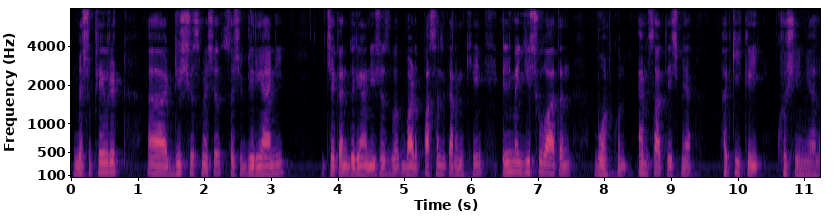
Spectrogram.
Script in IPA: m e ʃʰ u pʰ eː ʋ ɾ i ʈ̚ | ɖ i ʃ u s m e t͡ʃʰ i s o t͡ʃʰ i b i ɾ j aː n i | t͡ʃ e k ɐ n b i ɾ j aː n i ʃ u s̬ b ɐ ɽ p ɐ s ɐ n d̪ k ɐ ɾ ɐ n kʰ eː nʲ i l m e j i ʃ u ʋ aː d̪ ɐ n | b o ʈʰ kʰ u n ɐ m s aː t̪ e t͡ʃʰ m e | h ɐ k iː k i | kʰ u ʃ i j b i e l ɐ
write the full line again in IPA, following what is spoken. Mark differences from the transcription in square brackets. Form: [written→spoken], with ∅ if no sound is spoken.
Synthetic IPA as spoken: m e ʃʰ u pʰ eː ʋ ɾ i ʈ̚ | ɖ i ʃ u s m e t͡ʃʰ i s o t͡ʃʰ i b i ɾ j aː n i | t͡ʃ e k ɐ n b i ɾ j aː n i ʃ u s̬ b ɐ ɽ p ɐ s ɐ n d̪ k ɐ ɾ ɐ n kʰ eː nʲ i l m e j i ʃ u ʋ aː [d̪→t̪] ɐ n | b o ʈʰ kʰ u n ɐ m s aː t̪ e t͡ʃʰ m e | h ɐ k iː k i | kʰ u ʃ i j [b→m] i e l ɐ

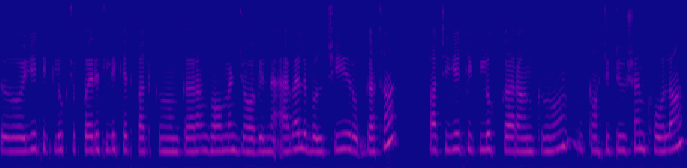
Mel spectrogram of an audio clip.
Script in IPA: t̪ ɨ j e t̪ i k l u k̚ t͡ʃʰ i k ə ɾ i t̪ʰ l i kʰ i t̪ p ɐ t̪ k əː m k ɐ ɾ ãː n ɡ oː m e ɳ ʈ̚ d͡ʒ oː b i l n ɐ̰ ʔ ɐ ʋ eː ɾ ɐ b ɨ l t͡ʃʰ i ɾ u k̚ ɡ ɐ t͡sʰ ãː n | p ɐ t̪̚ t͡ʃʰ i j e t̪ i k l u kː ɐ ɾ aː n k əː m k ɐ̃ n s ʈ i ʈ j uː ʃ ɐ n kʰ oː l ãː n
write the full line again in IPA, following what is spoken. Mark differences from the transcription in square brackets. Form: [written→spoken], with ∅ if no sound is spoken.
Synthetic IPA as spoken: t̪ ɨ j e t̪ i k l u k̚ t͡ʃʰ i [k→p] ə ɾ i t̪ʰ l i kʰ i t̪ p ɐ t̪ k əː m k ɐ ɾ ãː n ɡ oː m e ɳ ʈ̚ d͡ʒ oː b i l n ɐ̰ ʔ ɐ ʋ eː [ɾ→l] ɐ b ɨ l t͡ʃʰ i ɾ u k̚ ɡ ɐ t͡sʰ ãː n | p ɐ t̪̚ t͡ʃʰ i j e t̪ i k l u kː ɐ ɾ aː n k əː m k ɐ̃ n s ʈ i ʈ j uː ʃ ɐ n kʰ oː l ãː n

